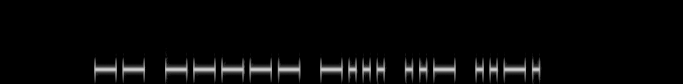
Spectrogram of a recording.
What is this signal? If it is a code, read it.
Morse code, heard as a keyed tone, about 17 wpm, 700 Hz. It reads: M0BUF
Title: DXCC-100 Call Signs - 5 Characters - 17wpm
